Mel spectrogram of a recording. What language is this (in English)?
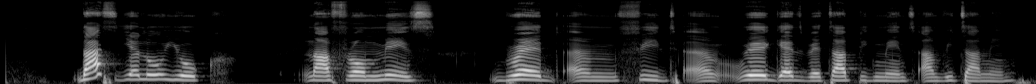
Nigerian Pidgin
